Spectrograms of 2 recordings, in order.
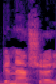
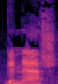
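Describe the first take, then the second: First: The name ends with an extra 'a' vowel. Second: The name ends on the 'sh' sound. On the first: The speaker calls it wrong. "not Ganesha" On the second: The speaker calls it right. "You don't pronounce the A"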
